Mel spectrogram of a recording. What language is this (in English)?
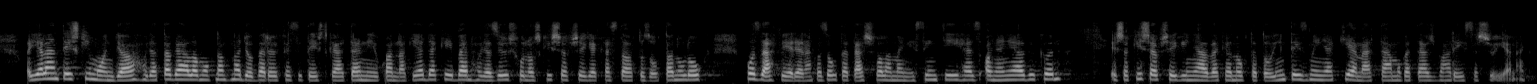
Hungarian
